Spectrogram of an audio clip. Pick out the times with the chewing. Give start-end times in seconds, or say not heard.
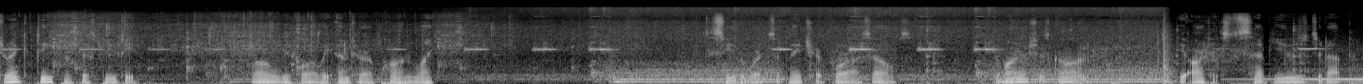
not heard.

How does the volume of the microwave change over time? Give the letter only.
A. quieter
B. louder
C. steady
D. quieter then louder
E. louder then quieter
B.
